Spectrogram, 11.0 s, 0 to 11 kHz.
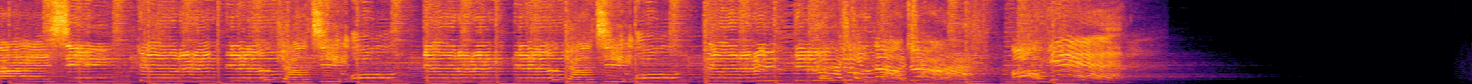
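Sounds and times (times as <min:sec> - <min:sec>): backing music: 0:00.0 - 0:08.3
children's song sung note: 0:00.0 - 0:08.6.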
